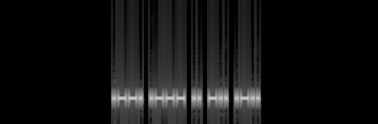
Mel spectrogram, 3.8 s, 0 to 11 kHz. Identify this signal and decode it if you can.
Morse code, heard as a keyed tone, about 44 wpm, 700 Hz. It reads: PJIDL
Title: Code Groups - 5 Letters - 45wpm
